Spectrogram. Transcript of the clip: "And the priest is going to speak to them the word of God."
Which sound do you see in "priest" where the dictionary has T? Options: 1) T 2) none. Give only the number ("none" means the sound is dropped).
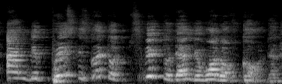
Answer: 1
